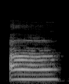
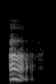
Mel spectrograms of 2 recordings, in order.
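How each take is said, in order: First: The pitch stays high and level. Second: The pitch falls sharply from high. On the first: "The first time" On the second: "The fourth time"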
